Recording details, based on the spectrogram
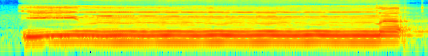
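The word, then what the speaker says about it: إِنَّ: Nun bertasdid, ingat bunda namanya apa? Dengungkan cara bacanya selama 2 ketukan. Inna.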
